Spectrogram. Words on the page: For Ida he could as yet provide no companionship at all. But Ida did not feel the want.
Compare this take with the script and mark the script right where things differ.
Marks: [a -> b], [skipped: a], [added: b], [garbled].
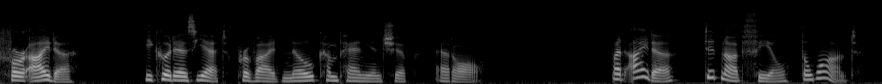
For Ida he could as yet provide no companionship at all. But Ida did not feel the want.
